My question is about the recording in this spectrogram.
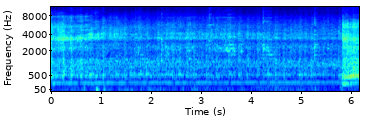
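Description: Electric blender grinding a wet mix of sesame seeds, whole spices and water into a smooth spice paste, its motor running with a steady whir and hum. Near the end it gets louder and the hum's pitch shifts.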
